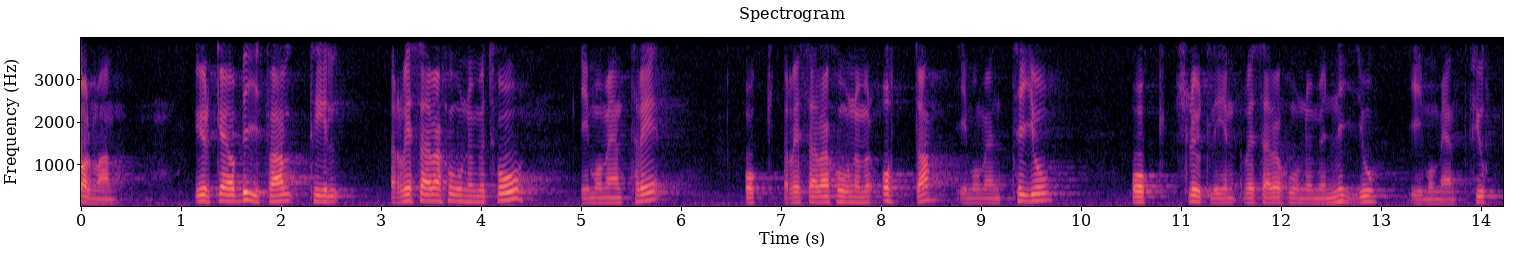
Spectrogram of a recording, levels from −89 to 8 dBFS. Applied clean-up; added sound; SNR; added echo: none; none; none; none.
